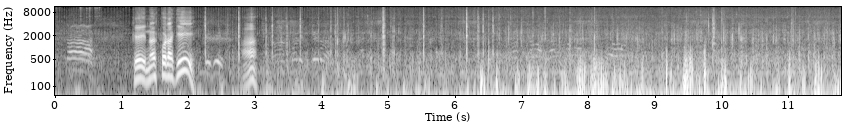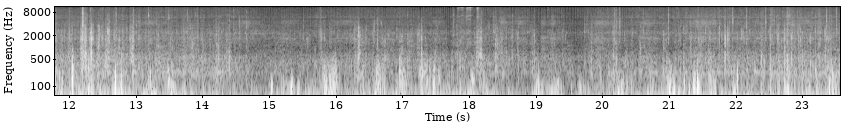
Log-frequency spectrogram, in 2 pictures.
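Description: Bicycle tyres rattle and crunch over rough, rocky ground.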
